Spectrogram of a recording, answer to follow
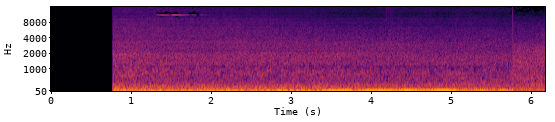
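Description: City street traffic noise, a steady low rumble that starts abruptly about a second in.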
